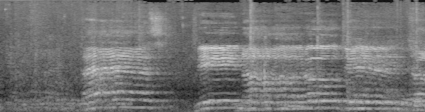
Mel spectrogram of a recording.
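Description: A man sings loudly through a microphone in an echoing hall.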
